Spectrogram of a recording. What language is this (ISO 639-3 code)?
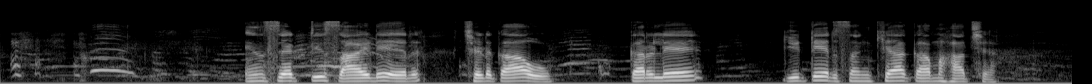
mag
